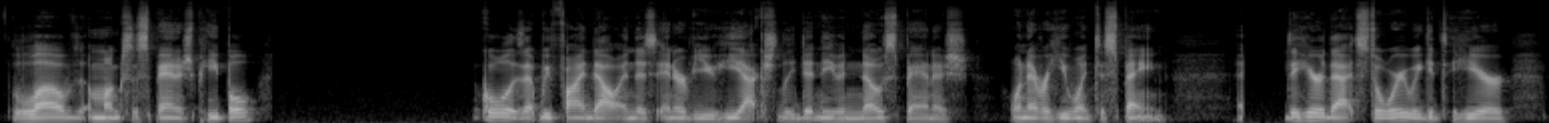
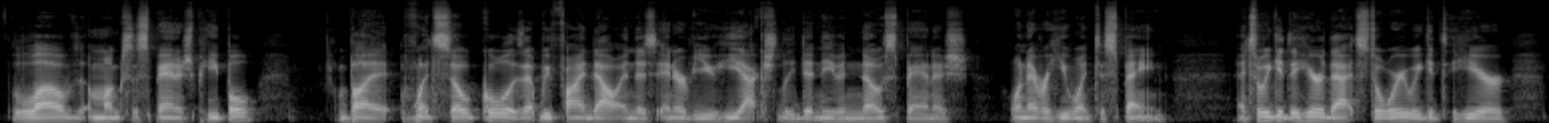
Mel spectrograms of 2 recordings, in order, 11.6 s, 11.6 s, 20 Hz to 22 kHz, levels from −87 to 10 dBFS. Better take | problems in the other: second | audio cutting out; at 2 s for 1.5 s and at 9.5 s

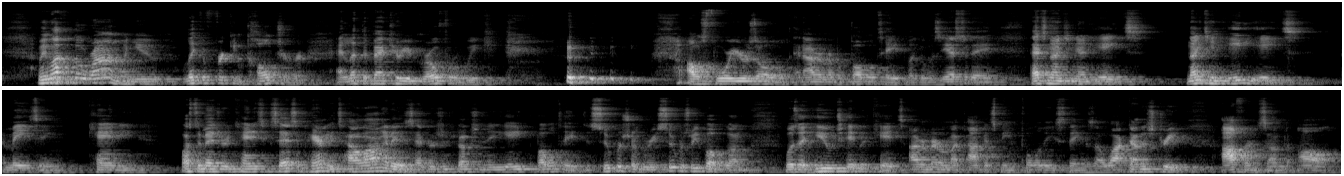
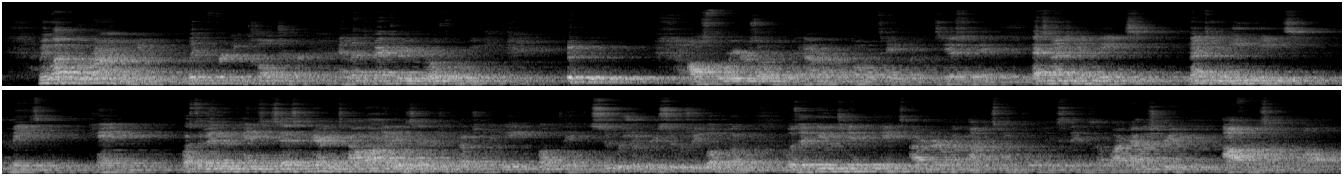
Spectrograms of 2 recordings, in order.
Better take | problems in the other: first | room echo; strong; dies away in 2.6 s; slight in the first // off-mic speech; far

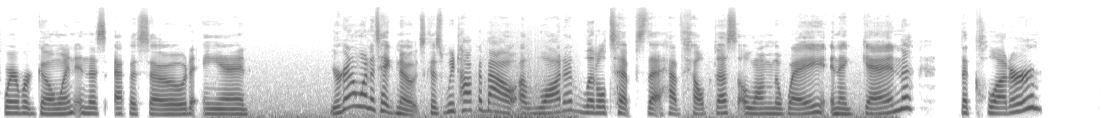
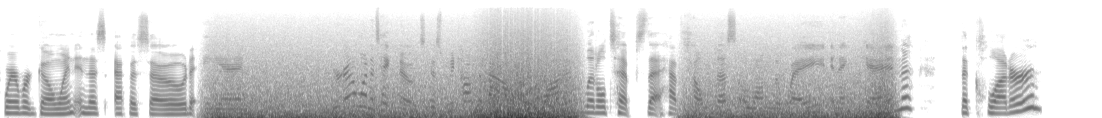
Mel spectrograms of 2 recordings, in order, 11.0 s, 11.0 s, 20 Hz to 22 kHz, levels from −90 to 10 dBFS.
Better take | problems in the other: first | wind noise on the microphone; heavy; from 2 to 6 s and from 7 to 9 s; 3 dB above the speech; occasional gusts in the first

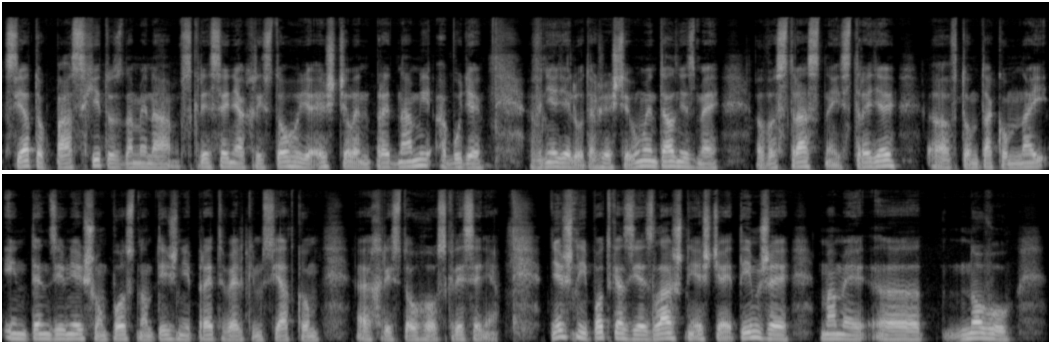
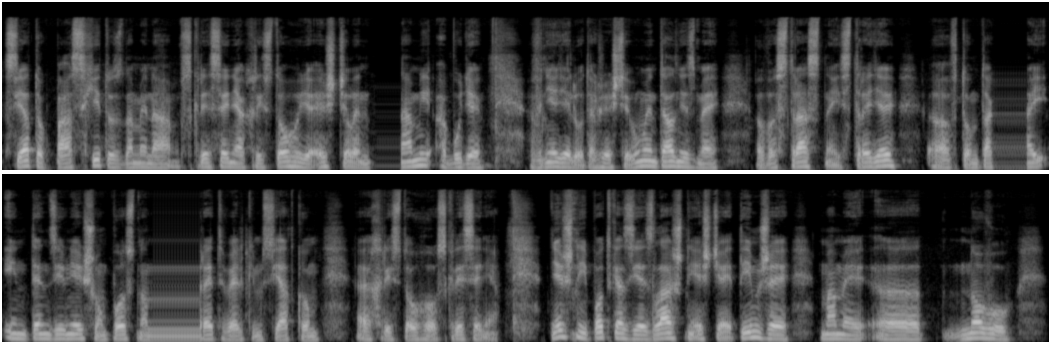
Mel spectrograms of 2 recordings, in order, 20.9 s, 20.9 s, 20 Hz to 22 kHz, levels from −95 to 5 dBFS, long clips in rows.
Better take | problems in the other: first | audio freezing; at 4 s, at 10 s and at 12 s

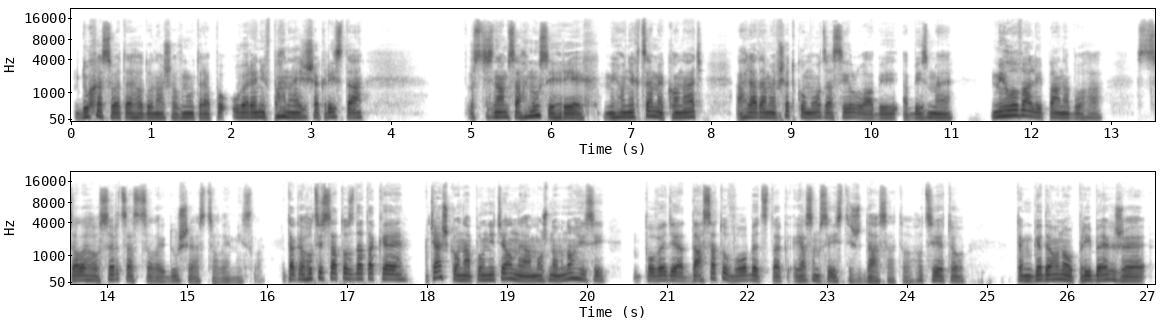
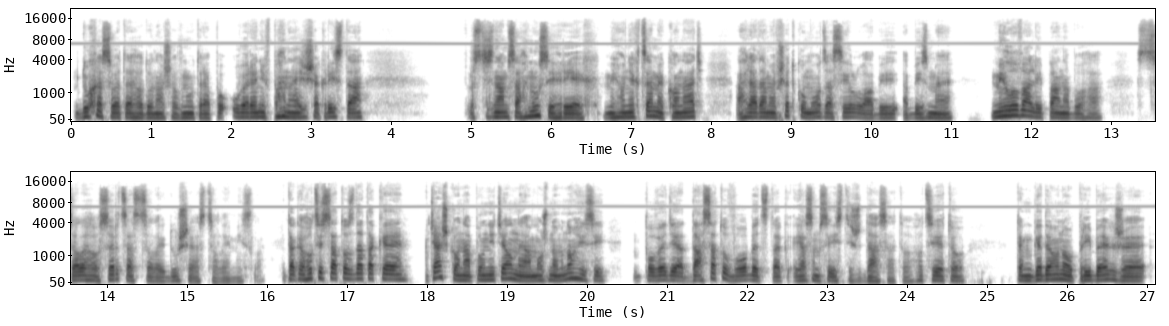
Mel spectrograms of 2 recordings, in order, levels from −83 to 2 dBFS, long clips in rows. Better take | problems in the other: first | high-pitched whine; faint; throughout; 7 kHz, 25 dB below the speech

